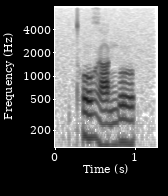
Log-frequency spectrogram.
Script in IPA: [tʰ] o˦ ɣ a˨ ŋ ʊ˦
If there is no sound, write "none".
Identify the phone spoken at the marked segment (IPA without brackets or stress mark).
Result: tʰ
